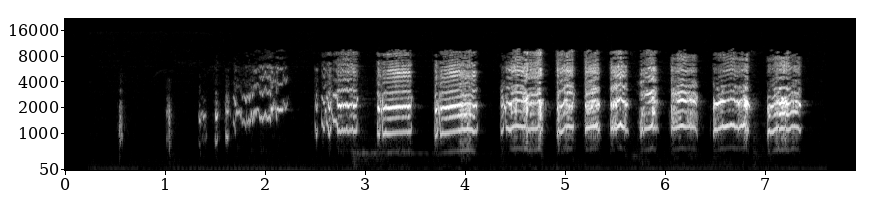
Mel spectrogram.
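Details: Female red junglefowl used to lure birds in: faint scattered notes grow into rising calls, then a clear series of harsh, nasal clucks, with a low hum beneath.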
